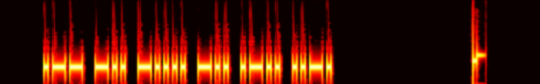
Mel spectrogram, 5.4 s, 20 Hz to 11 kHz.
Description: Morse code, heard as a keyed tone, about 28 wpm, 700 Hz. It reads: WD6DLF
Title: USA Call Signs - 4x Character Spacing - 28wpm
